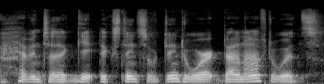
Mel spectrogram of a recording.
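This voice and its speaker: A man with an Australian accent. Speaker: injured worker sharing personal story. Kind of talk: personal testimony. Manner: stuttery, halting.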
